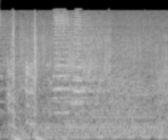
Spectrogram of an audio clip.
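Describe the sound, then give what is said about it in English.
Loud, dense orchestral film music at a driving action tempo that suddenly goes way up, with sharp percussive hits in the opening half-second over sustained brass and string tones, scoring a fight scene by a plane at an airfield. “Then, once the plane accidentally starts moving and Marion gets trapped in the cockpit, the tempo of the music suddenly goes way up.”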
